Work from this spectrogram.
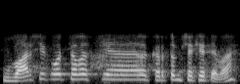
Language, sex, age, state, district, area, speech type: Sanskrit, male, 18-30, Karnataka, Bagalkot, urban, conversation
